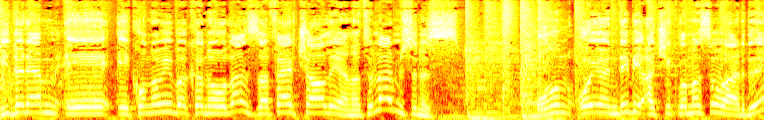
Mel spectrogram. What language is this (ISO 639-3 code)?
tur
